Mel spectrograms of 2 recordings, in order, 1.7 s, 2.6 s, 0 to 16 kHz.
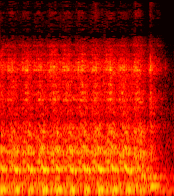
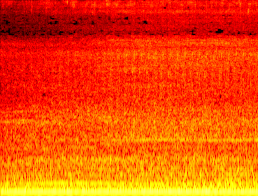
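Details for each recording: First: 1975 MGB project: has spark, even rhythmic cranking with no firing; fuel pump heard trying but no fuel reaching the filter, so it cranks but won't start. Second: 1975 MGB four-cylinder starts on the key without touching the throttle once the fuel pump runs, catching quickly and settling into a steady, even idle with no misses before shutting off; healthy start and idle.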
